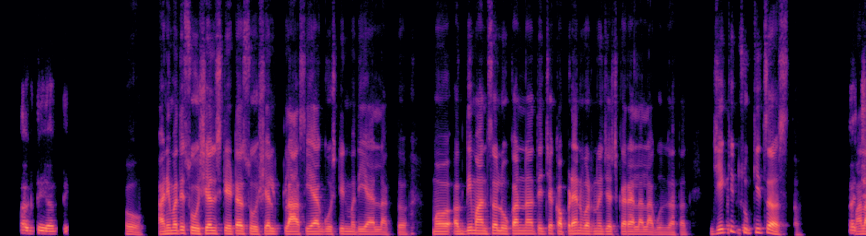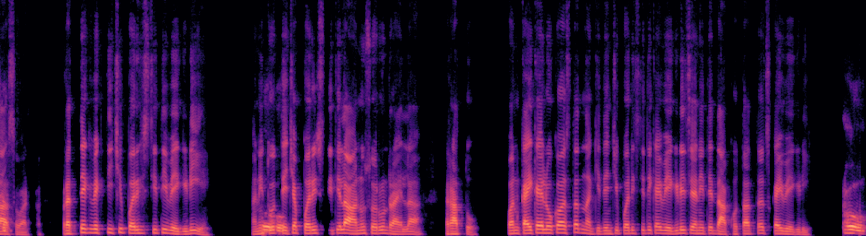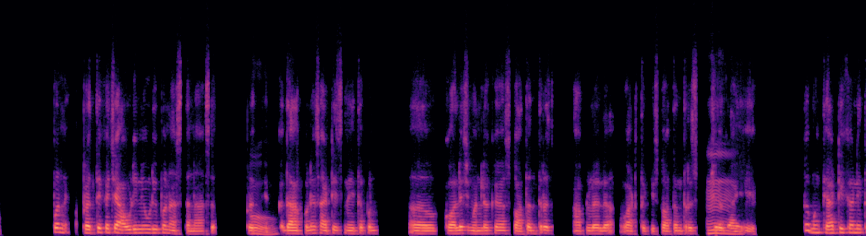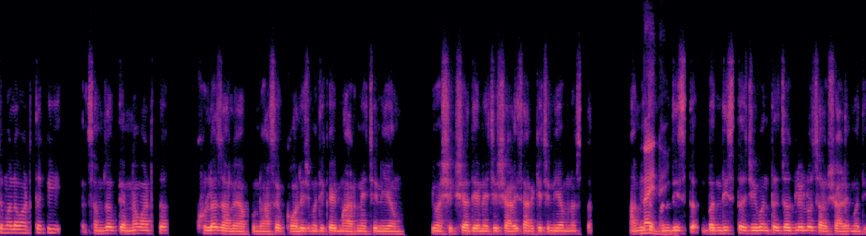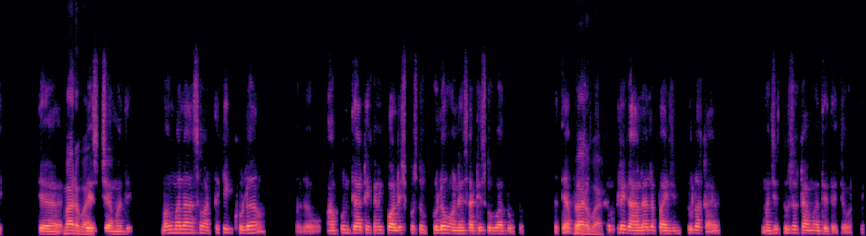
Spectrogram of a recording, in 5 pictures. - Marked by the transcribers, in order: in English: "सोशल स्टेटस, सोशल क्लास"; other noise; other background noise
- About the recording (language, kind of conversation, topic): Marathi, podcast, शाळा किंवा महाविद्यालयातील पोशाख नियमांमुळे तुमच्या स्वतःच्या शैलीवर कसा परिणाम झाला?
